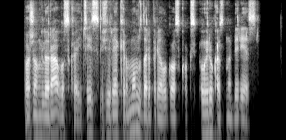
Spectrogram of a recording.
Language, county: Lithuanian, Šiauliai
